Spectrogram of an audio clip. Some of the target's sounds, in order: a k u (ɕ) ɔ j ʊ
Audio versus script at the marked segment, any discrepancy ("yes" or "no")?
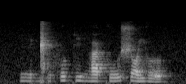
yes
